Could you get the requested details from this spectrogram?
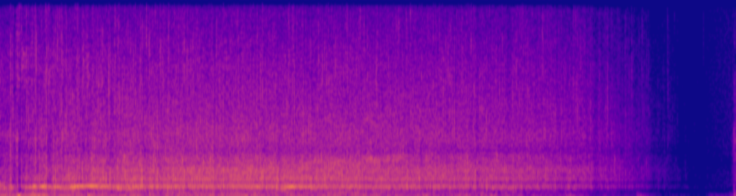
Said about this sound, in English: Give them a round of applause.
